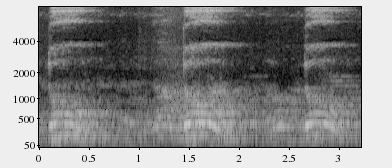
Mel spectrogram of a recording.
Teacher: huruf dal sesuai dengan makhrajnya, yaitu ujung lidah dengan pangkal gigi atas. Dia keluarnya dengan lembut, jadi jangan ditekan ya.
